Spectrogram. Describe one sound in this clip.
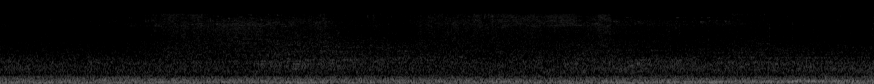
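A small fire crackles and hisses softly.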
